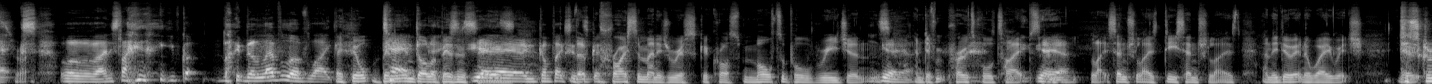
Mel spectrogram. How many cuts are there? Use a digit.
0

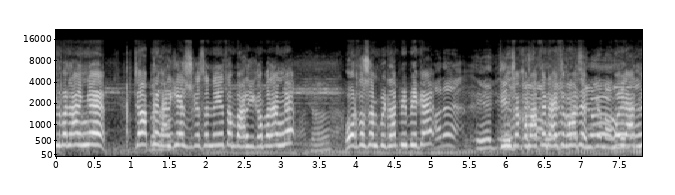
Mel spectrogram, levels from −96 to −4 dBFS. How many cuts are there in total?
0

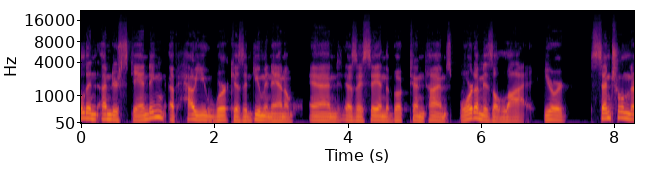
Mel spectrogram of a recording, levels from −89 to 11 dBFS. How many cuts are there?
3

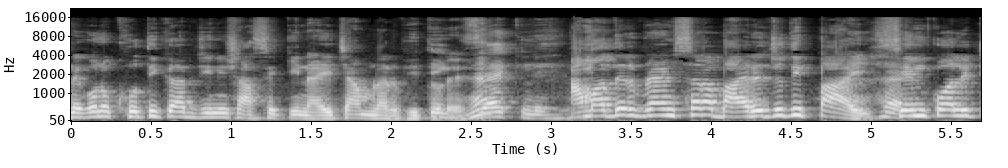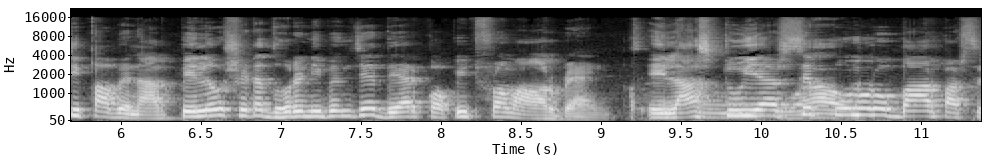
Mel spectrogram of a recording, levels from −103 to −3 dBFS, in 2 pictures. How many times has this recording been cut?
2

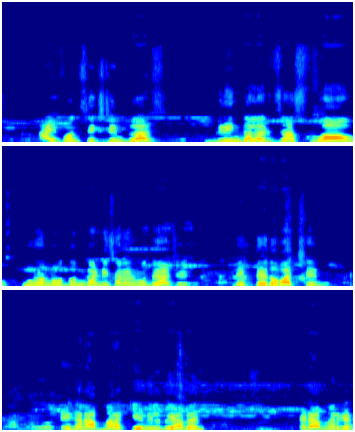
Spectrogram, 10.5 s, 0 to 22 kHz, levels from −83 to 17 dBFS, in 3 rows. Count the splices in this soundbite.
0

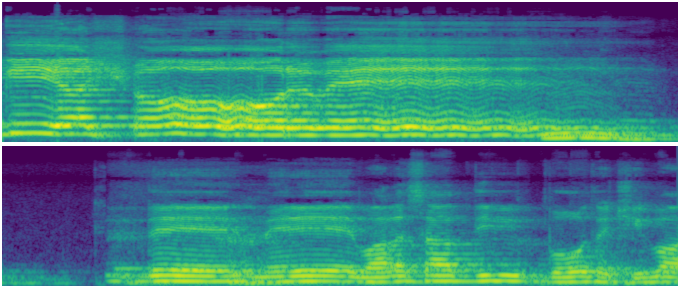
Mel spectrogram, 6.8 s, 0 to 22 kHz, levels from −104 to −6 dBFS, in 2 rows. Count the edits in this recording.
1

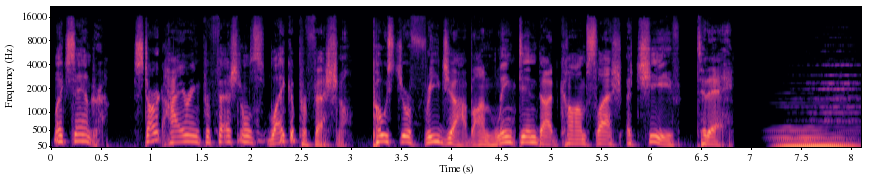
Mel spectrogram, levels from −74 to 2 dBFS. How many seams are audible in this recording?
1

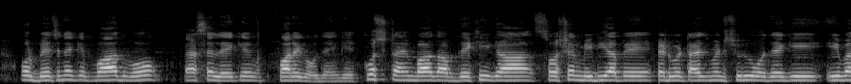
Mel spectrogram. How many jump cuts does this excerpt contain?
2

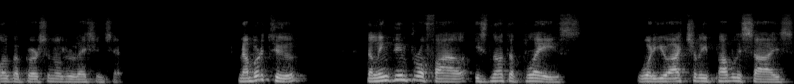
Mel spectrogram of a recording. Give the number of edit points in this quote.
1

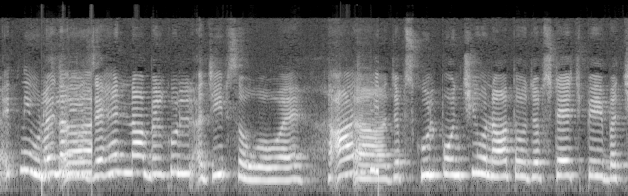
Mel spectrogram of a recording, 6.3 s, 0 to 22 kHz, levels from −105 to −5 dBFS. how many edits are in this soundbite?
2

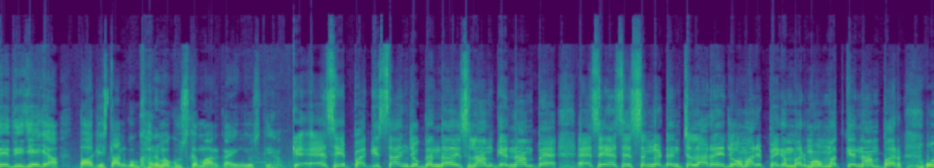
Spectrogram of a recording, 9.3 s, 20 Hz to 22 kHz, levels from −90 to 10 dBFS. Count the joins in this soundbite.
1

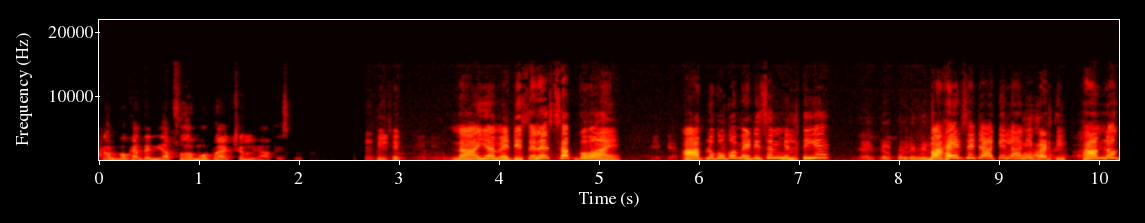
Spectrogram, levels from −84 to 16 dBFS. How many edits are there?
1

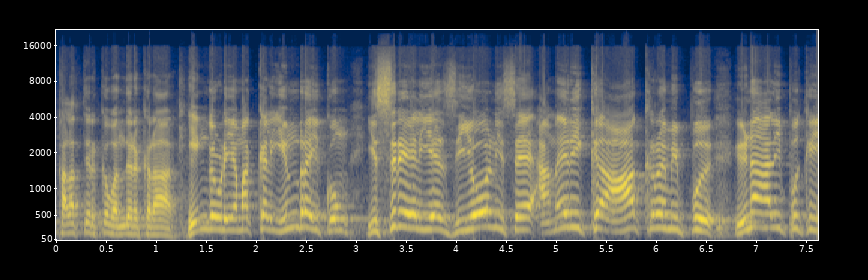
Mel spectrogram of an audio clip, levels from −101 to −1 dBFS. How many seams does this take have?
1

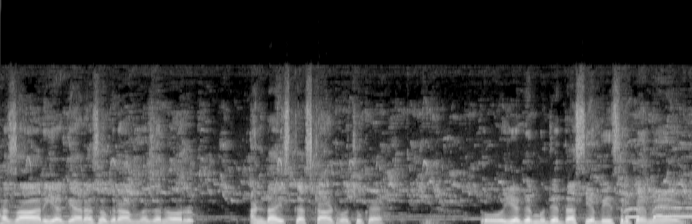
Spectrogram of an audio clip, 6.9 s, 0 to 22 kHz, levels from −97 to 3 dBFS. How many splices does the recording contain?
0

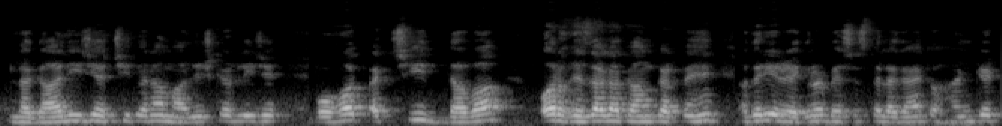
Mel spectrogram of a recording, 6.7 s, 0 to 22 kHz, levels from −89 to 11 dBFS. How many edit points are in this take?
2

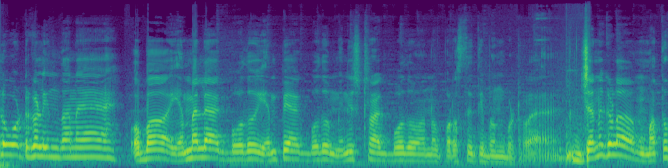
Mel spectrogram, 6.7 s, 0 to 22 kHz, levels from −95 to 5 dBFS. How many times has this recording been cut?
2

